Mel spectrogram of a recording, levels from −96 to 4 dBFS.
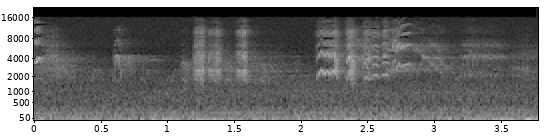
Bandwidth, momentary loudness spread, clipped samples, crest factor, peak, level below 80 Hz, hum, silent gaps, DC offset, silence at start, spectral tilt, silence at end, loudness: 16.5 kHz; 16 LU; under 0.1%; 20 dB; -12 dBFS; -44 dBFS; none; none; under 0.1%; 0 s; -0.5 dB/octave; 0 s; -29 LUFS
